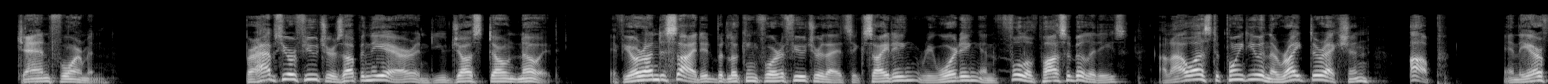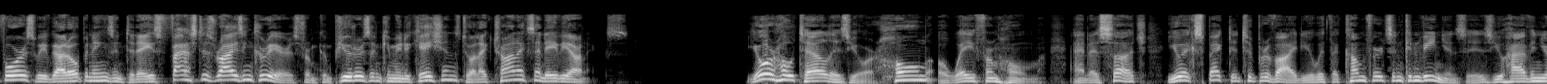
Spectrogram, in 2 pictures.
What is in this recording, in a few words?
english male voices american accent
